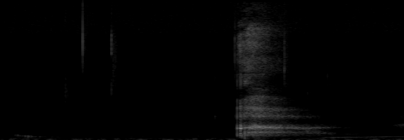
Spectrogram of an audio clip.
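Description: A person sighs a little past halfway: one long breathy exhale that fades out over about a second and a half.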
